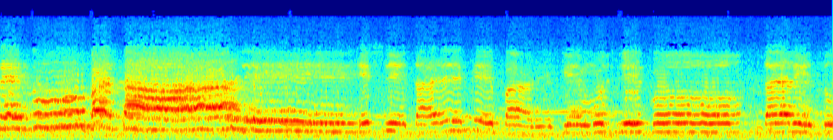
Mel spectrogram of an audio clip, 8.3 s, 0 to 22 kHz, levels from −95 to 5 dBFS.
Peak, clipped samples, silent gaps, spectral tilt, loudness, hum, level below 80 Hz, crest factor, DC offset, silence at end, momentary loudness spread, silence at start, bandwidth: -2 dBFS; under 0.1%; none; -6 dB/octave; -12 LUFS; none; -42 dBFS; 10 dB; under 0.1%; 0 s; 9 LU; 0 s; 13 kHz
